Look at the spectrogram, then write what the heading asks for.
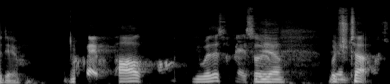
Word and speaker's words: Wichita: Paul okay so yeah Wichita not three syllables yeah all right I'll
